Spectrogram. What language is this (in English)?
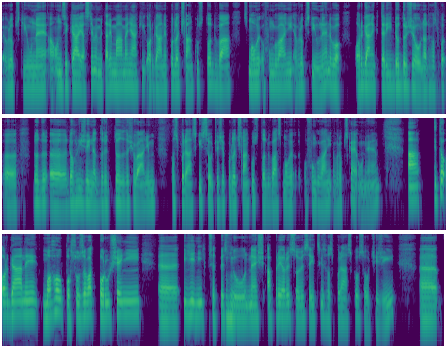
Czech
